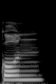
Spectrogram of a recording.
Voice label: "gon1", Taiwanese syllable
